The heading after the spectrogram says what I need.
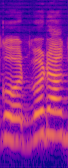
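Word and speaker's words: Gorboduc: उसके अलावा जो था गोरबो डाक जो था ना, गोरबा डाक या गारबो डाक, ये मुख्तलिफ़ किस्म के लोग मुख्तलिफ़ किस्म की प्रोनाउंसिएशन करते हैं, इससे कोई फ़र्क नहीं पड़ता।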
